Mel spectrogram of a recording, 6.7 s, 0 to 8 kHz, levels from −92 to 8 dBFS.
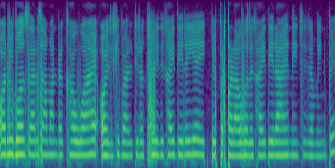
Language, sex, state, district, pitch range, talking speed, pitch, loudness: Hindi, female, Uttar Pradesh, Budaun, 235-245 Hz, 270 wpm, 240 Hz, -18 LUFS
